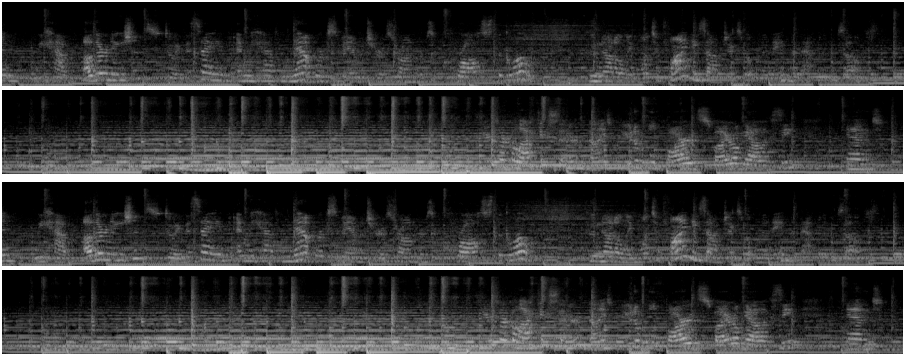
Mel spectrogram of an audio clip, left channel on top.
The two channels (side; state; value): both; normal; correlation 0.11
